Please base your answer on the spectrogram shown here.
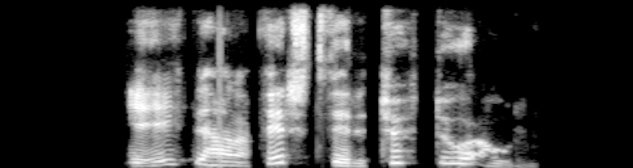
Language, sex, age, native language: Icelandic, male, 40-49, Icelandic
